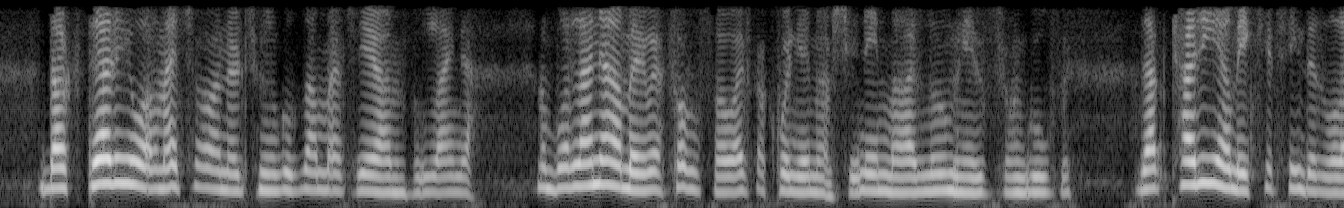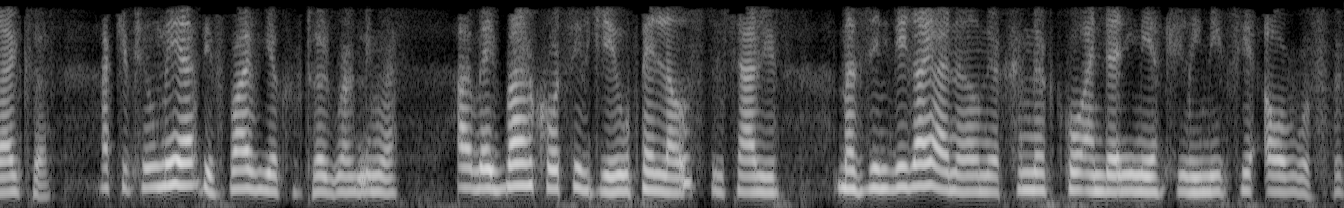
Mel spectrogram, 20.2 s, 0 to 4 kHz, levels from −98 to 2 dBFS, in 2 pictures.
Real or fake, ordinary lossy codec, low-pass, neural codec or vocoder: fake; MP3, 32 kbps; 3.6 kHz; codec, 16 kHz in and 24 kHz out, 0.4 kbps, LongCat-Audio-Codec, four codebook decoder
